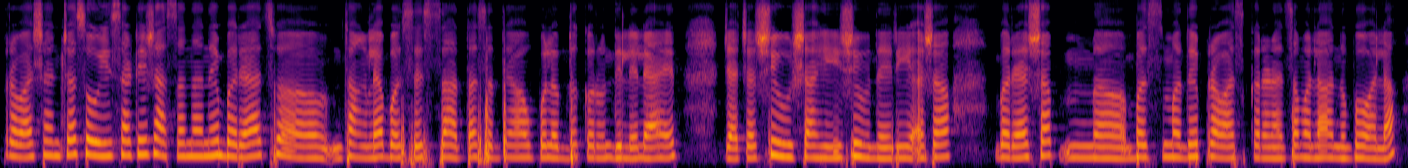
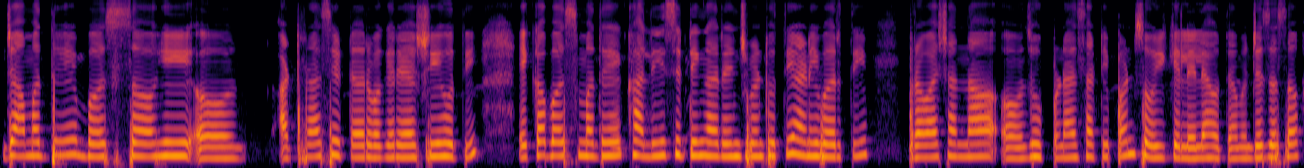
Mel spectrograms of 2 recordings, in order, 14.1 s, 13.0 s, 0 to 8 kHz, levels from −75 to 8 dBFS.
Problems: background sounds at intervals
